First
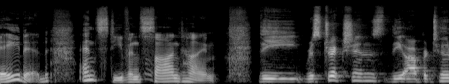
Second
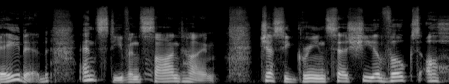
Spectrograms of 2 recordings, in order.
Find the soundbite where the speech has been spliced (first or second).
first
